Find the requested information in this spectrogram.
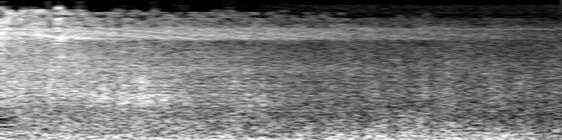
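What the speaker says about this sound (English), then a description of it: "the rig is rocked by an explosion" A massive explosion on the Deepwater Horizon offshore oil rig in the Gulf of Mexico, a loud sustained roaring rumble that fills the whole clip without pause.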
